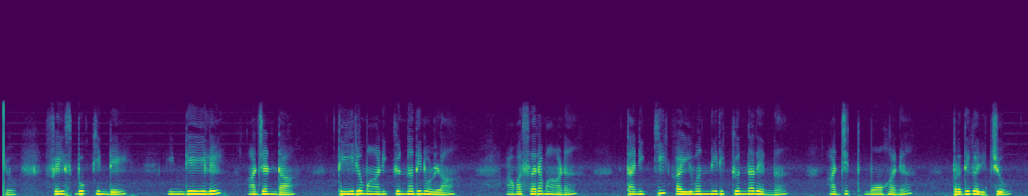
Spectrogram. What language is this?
Malayalam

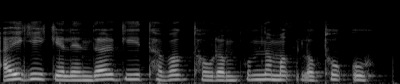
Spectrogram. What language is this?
Manipuri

